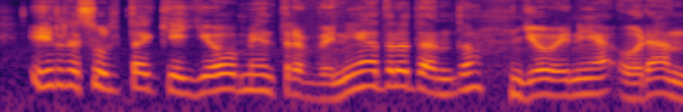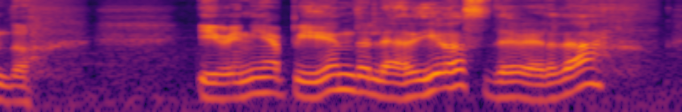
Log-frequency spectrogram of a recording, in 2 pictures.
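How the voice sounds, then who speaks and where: In a Chilean accent, a man with a fairly high pitch talks at a fairly slow pace with lively intonation and very even loudness, the sound dry with no echo. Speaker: vlogger. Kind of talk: casual vlog monologue. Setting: outdoors, hill park after cycling. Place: open country. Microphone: phone near.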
